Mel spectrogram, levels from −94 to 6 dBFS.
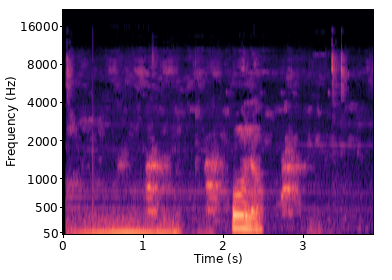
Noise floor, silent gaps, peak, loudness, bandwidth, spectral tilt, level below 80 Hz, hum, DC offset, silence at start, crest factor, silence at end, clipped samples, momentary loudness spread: -40 dBFS; none; -2 dBFS; -21 LUFS; 10.5 kHz; -7.5 dB/octave; -30 dBFS; none; under 0.1%; 0.05 s; 20 dB; 0.35 s; under 0.1%; 20 LU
